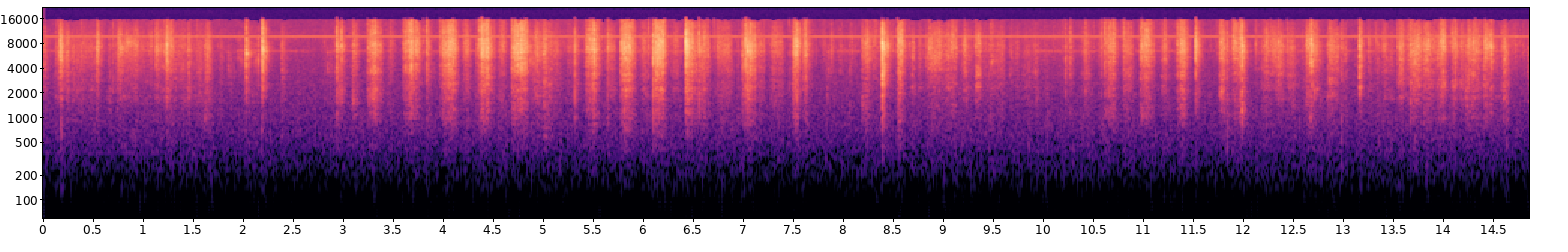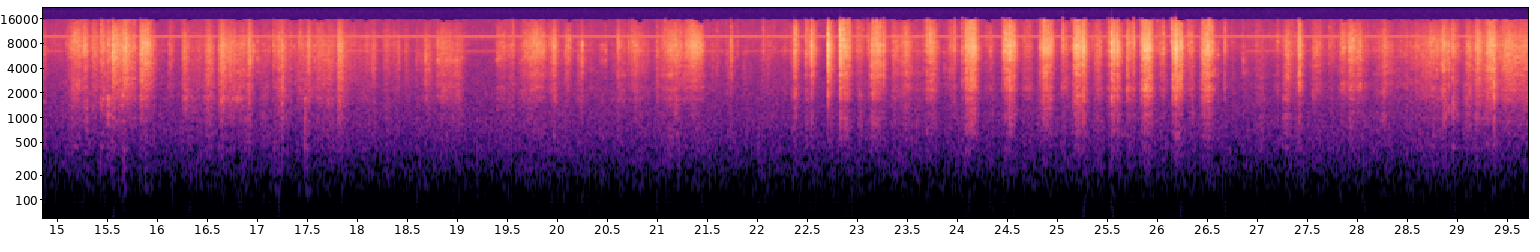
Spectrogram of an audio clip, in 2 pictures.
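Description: A sharp knife cutting and paring blocks of foam packaging: quick, irregular scraping strokes of the blade through the foam, in clusters separated by short pauses.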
